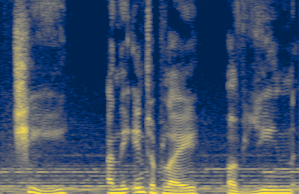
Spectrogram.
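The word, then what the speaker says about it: qi: balance of vital energies known as Ki pronounced Chi and the interplay of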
